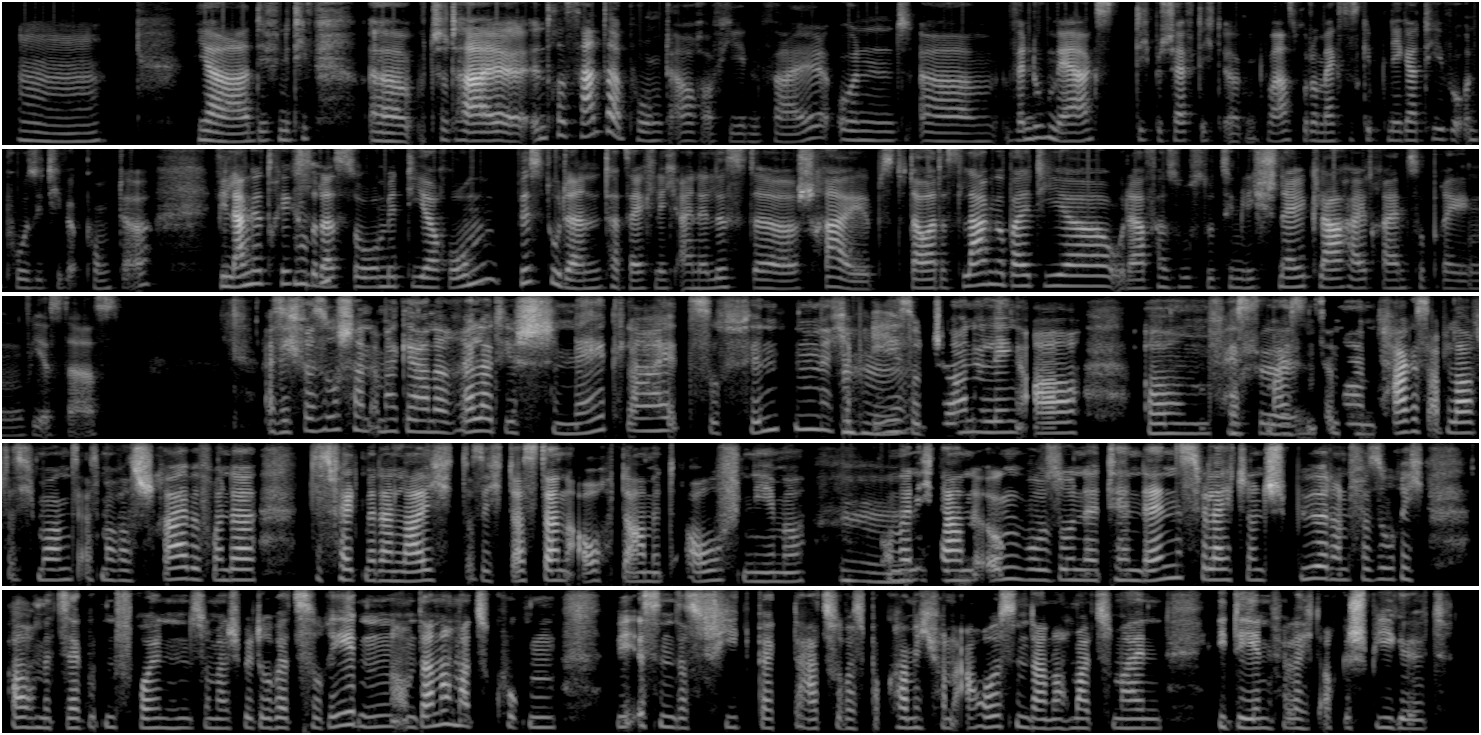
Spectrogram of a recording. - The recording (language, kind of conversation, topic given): German, podcast, Was tust du, wenn Kopf und Bauch unterschiedlicher Meinung sind?
- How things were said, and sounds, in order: static; distorted speech; in English: "Journaling"; other background noise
